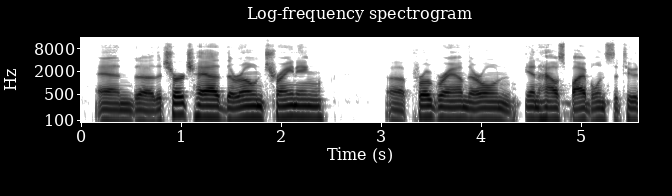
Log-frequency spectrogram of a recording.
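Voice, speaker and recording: In a very clean recording with a silent background, a man with an American accent and an ordinary speaking voice talks at a moderate pace and fairly low pitch with ordinary pitch variation. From US Midwest, suburbs of Chicago. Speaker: pastor. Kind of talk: casual interview.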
